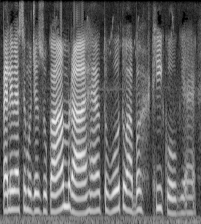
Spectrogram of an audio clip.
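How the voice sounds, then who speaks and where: A young woman, slightly hoarse, chatting casually to viewers as she vlogs while walking through farm fields. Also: fairly high pitch, measured pace, a bit bright. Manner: chatty, rambling, addresses viewers directly. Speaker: village vlogger and mother. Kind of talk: casual walk-and-talk vlog.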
